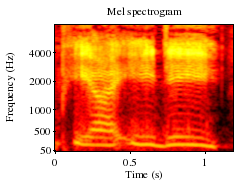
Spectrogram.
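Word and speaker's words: pied-noir: It looks like pied noir, if you see it in writing, Piednoir.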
